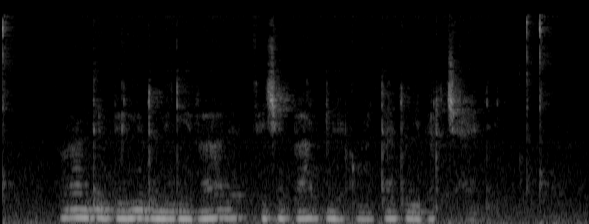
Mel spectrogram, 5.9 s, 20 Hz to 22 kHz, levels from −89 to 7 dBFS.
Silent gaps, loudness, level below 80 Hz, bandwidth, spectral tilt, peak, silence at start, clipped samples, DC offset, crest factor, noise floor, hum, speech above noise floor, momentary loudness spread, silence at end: none; -41 LUFS; -62 dBFS; 16.5 kHz; -6 dB/octave; -20 dBFS; 0.05 s; under 0.1%; under 0.1%; 22 dB; -63 dBFS; none; 23 dB; 12 LU; 0.3 s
